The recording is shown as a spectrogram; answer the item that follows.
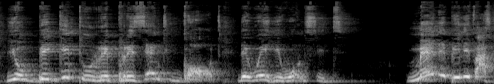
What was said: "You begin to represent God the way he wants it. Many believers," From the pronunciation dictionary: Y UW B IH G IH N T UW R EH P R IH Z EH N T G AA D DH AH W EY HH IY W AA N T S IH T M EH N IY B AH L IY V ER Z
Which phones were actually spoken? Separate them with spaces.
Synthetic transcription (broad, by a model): Y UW B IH G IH N T UW R EH P R IH Z EH N T G AA D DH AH W EY HH IY W AA N T S IH T M EH N IY B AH L IY V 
